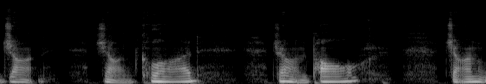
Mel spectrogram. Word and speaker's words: Jean: Not pronounced Jean as it is spelled, but John.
